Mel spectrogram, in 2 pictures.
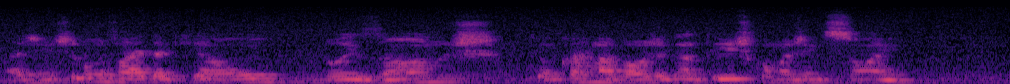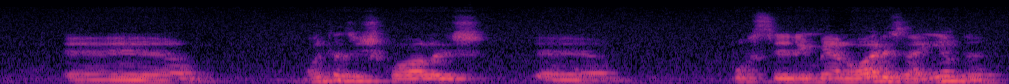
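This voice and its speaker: A Brazilian samba drum master from the Rio area talks in a casual podcast conversation, earnest and opinionated. His voice sits a little high and rises to emphatic peaks. He sounds set back from the mic, with faint hiss underneath. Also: a little mellow, distant mic, low-quality recording. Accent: Brazilian Portuguese, Rio de Janeiro state.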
